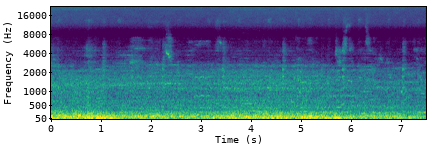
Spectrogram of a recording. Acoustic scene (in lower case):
car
